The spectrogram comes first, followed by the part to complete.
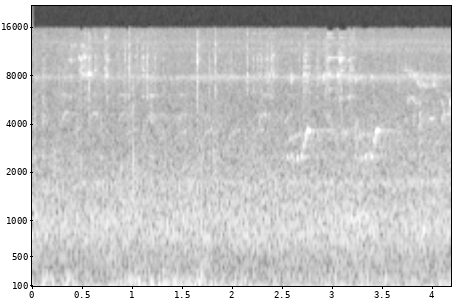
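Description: Distant M62 diesel locomotive's two-stroke V12 engine, a low uneven throbbing rumble as it approaches with its train. A few faint bird chirps sound over it.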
